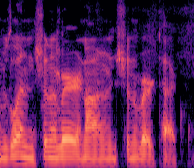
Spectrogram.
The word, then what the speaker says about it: Chenevert: And my name is Chenevert, and I own Chenevert Tackle.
